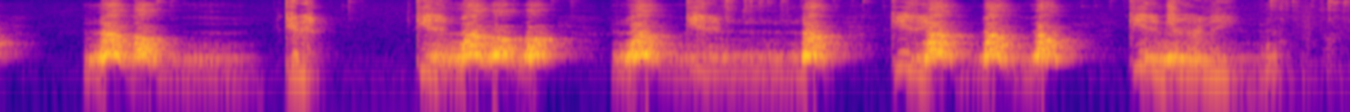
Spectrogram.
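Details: Pet dog barking madly at night at its own reflection in a mirror, treating it as an intruder; bursts of loud harsh barks in clusters of two or three, with a low growly undertone between them.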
